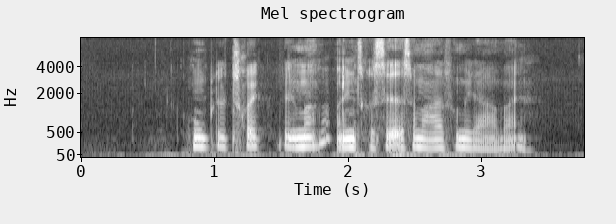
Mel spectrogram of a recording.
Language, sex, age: Danish, female, 32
